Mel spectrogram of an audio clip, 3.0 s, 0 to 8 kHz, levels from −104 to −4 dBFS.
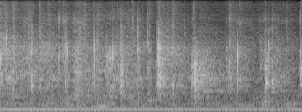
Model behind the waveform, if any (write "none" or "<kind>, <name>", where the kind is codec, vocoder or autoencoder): codec, SNAC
